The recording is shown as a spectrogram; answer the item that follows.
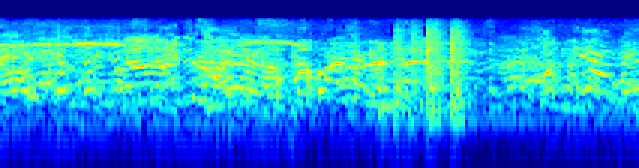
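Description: Several audience voices chattering at once in a club, none distinct. A thin, steady high tone runs through the first two seconds.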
